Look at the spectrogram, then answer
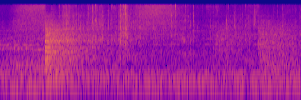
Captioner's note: rustling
